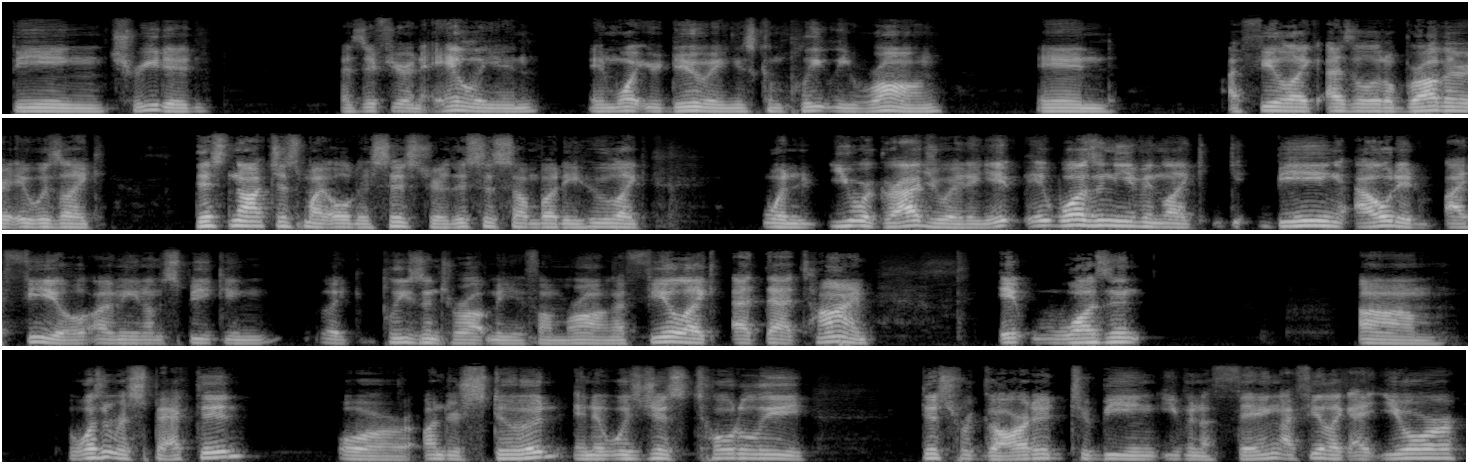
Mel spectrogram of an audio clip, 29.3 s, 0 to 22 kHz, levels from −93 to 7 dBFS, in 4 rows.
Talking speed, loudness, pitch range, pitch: 185 wpm, -26 LUFS, 120-150 Hz, 130 Hz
